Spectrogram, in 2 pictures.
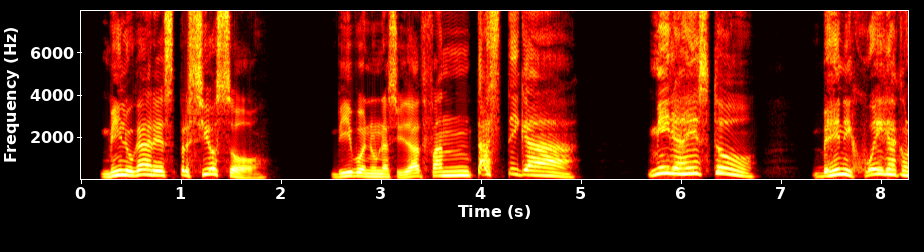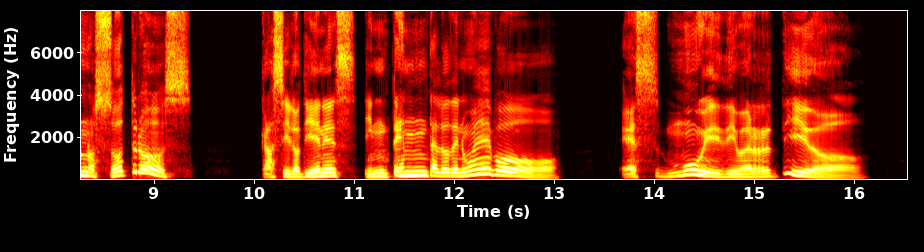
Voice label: male children

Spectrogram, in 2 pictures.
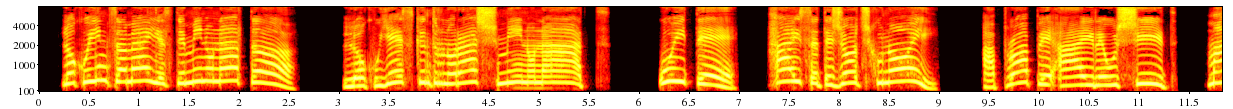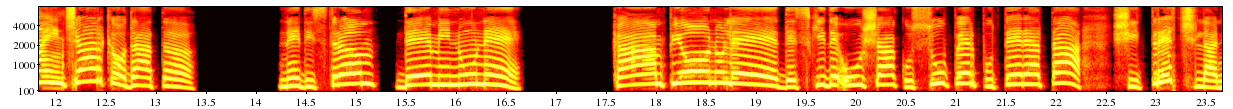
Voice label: RO fem children

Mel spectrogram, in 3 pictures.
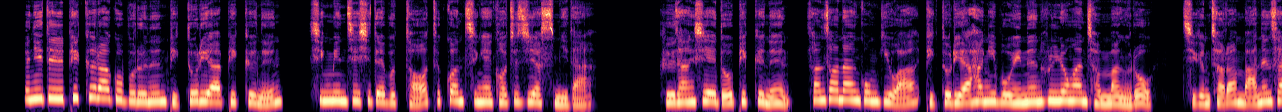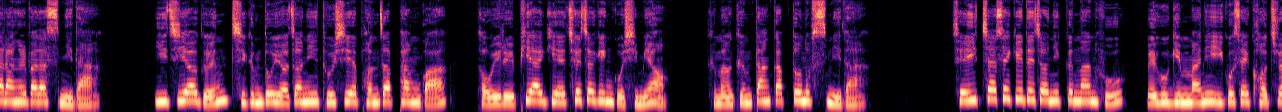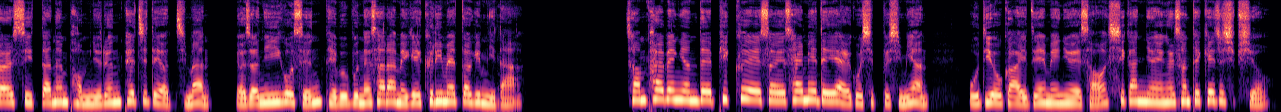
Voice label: Female Korean Other Projects

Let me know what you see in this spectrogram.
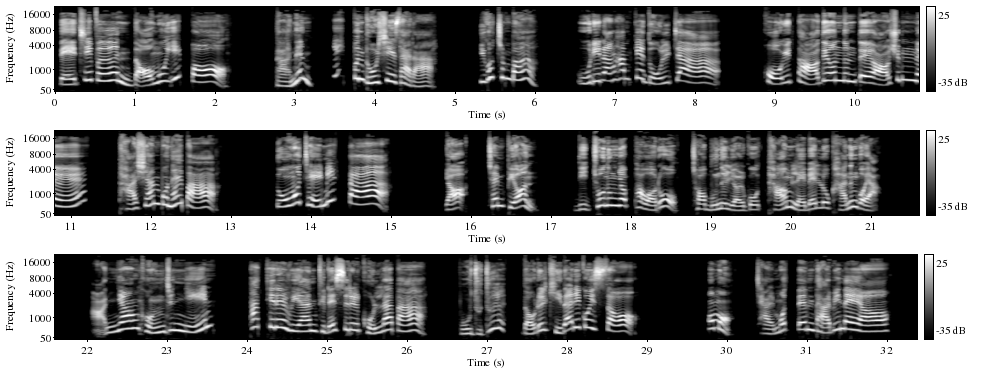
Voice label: Female Korean Toys

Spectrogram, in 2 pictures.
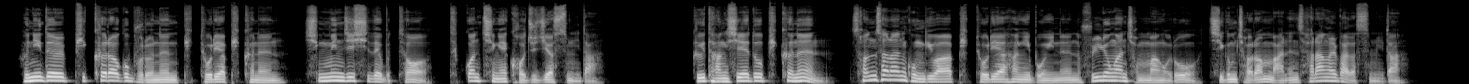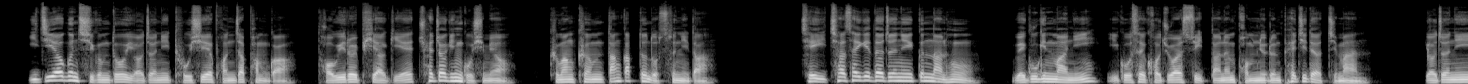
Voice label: Male Korean Other Projects

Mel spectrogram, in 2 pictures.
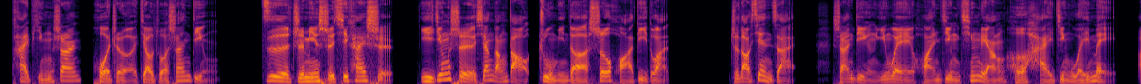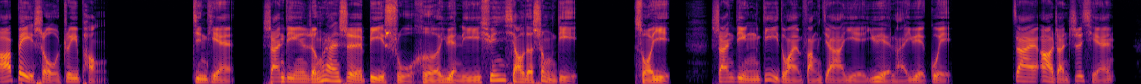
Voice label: Chinese Mandarin Male

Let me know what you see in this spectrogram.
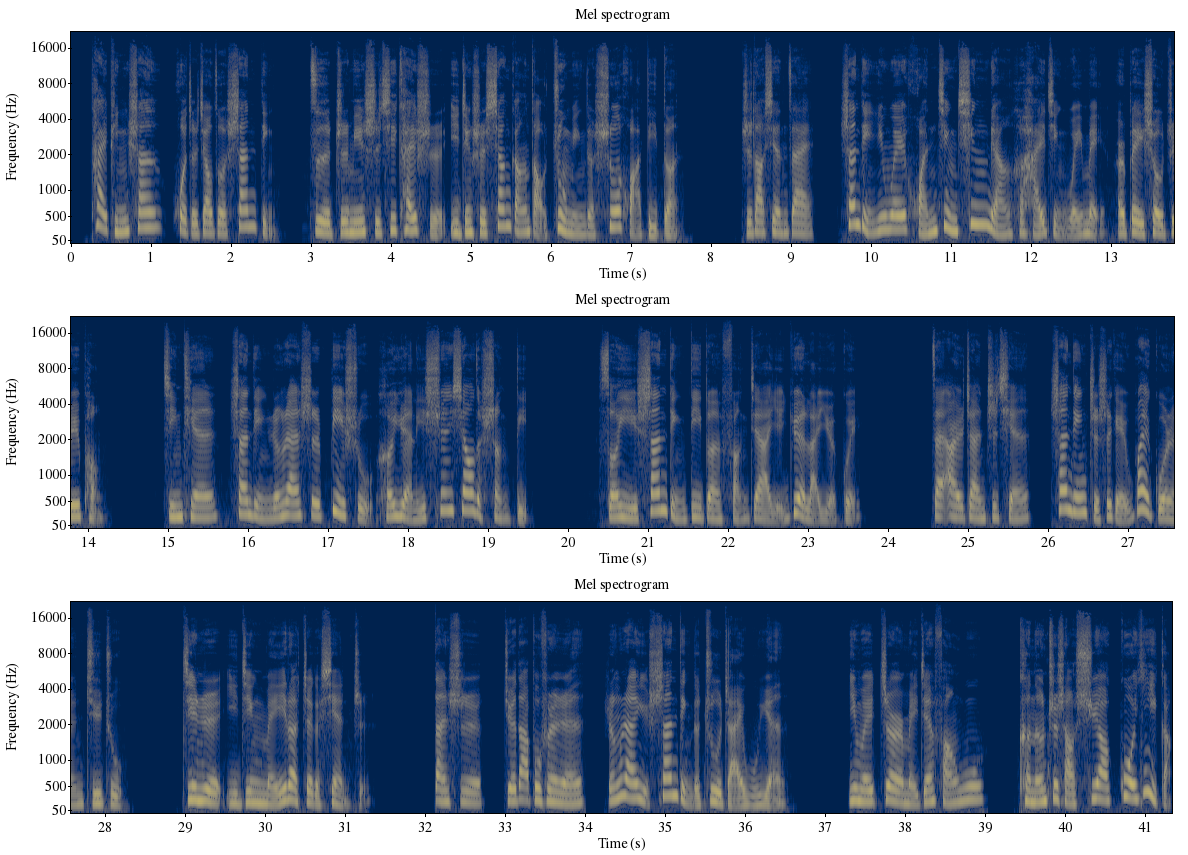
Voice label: Other Projects Chinese Mandarin Female

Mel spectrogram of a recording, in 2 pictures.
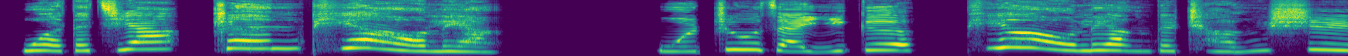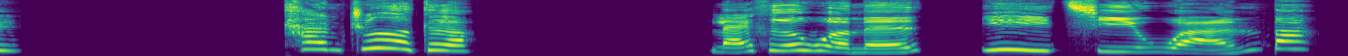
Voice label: Toys Chinese Mandarin Female

